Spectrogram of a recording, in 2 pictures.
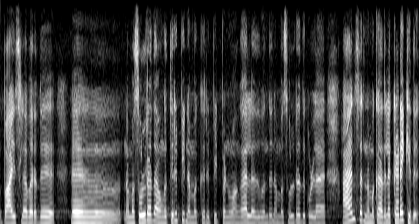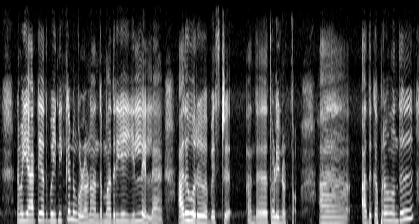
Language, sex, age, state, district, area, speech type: Tamil, female, 45-60, Tamil Nadu, Thanjavur, urban, spontaneous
